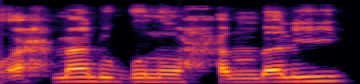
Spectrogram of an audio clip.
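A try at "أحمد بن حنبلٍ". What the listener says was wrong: Hanbalin, Hanbalin ditanwinkan.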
